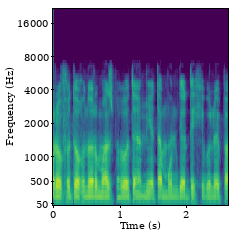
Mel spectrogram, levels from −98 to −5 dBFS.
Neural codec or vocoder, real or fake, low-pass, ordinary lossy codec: none; real; 7.2 kHz; none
